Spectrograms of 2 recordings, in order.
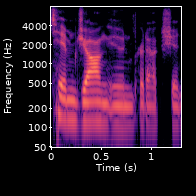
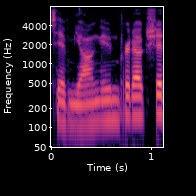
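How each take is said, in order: First: The middle name begins with a J sound. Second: The middle name begins with a Y sound. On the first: The speaker calls it right. "technically pronounced" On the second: The speaker calls it wrong.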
